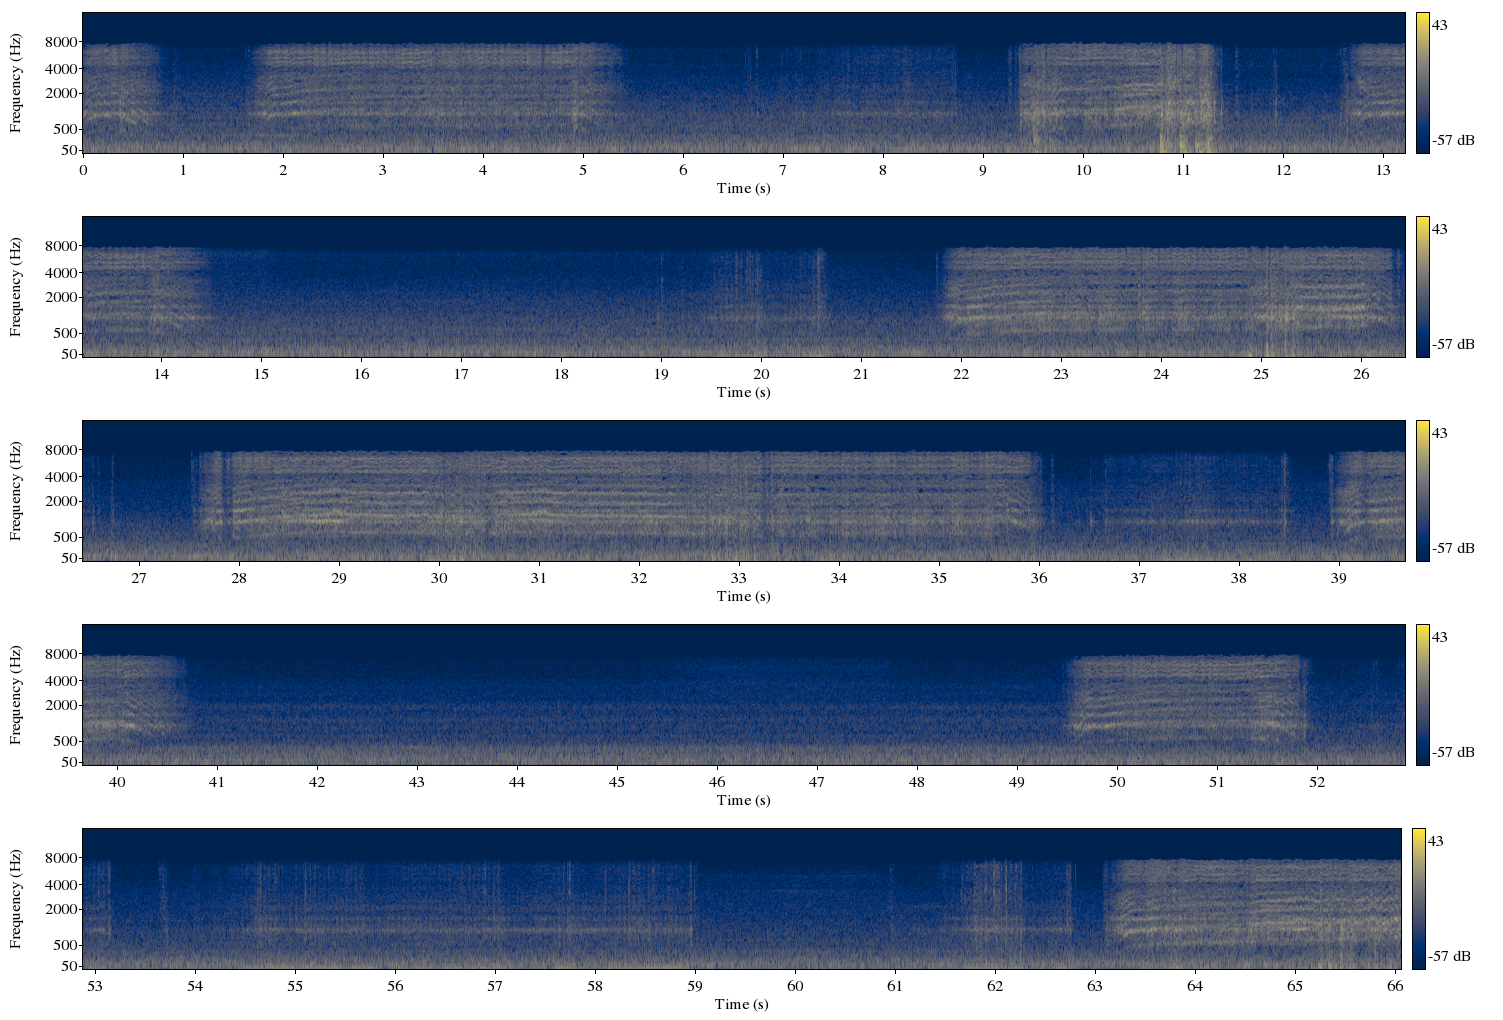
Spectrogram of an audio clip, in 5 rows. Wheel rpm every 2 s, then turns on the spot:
30, 140, 70, 10, 40, 100, 80, 10, 0, 0, 20, 140, 160, 30, 150, 160, 160, 130, 10, 60, 0, 0, 0, 0, 20, 130, 20, 20, 30, 10, 10, 50, 150.
6-8 36-38 54-62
